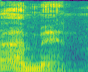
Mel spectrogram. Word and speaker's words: amen: Okay, so the amen, you have to pronounce the nun, ketufa.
